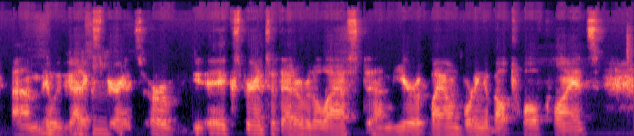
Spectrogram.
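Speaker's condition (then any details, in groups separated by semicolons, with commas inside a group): No condition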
